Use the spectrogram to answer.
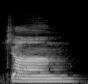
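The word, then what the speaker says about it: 张: The next one we learned was Jang. Jang. Z H A N G first tone and that was for flat things.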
